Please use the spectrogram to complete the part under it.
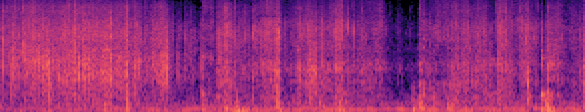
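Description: A sheet of packing paper is folded and rolled around an item, giving continuous loud crinkling and crumpling with sharper crackles throughout and no talking.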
